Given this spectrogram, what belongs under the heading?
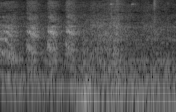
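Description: A car engine cranks and catches, a short churning start that settles into a steady running hum, heard close with no talking, while the brakes are being checked.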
